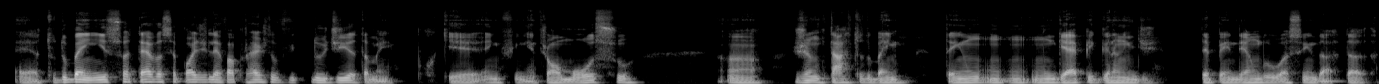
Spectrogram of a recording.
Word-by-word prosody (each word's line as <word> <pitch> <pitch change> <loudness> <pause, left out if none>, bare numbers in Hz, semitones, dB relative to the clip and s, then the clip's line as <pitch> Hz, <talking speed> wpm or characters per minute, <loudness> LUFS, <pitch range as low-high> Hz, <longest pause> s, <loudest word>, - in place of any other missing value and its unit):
eh, 75 -2 -2
tudo 95 +9 -2
bem. 110 -2 +6
Isso 110 +2 0
até 120 0 +3
você 120 0 -1
pode 110 -2 +1
levar 110 -1 +2
para 105 -1 -11
o - - 0
resto 110 0 +1
do - - -6
v 100 -1 -9
do 95 -3 +3
dia 100 +1 +3
também, 70 -5 -3 0.2
porque, 75 -2 -4
enfim, 80 -3 -5
entre 75 +4 -6
o - - +2
almoço, 85 +3 +1 0.9
hã, 80 -3 0 0.3
jantar, 90 -2 +1
tudo 85 -1 -4
bem, 75 -2 -1 0.3
tem 85 +1 +2
um 90 0 +3
um 85 -2 -2
um 85 +2 +1
um - - +2
gap 85 +2 +3
grande, 75 -5 -1 0.4
dependendo 80 -1 0
assim 80 +1 -1
da 70 - -2
da - - -2
85 Hz, 155 wpm, -25 LUFS, 75-100 Hz, 0.9 s, bem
